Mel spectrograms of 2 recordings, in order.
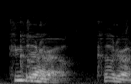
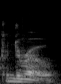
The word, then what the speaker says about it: Kudrow: You don't even know how to say her name. Kudrow. Not Kudrow. Not Cujo. It doesn't matter. Yeah. Yeah, it's not Lisa Cujo.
